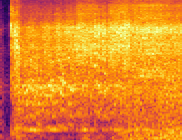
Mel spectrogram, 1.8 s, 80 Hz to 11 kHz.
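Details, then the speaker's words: 1979 Lincoln Continental V8, first start after 6 years sitting, just fitted with a new fuel pump and a swapped Dura Spark ignition box, with oil pressure on the starter: quick crank, catches cleanly and settles to a steady, even idle, no misses or knocks. Healthy engine start. "We got a runner. A, she sounds good."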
